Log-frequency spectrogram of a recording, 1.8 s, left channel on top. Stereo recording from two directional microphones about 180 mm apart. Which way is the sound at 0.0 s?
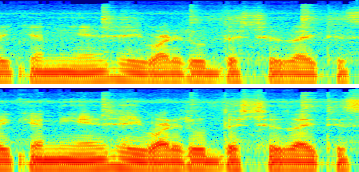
40° right (ahead or behind).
